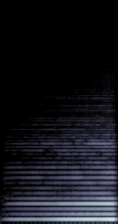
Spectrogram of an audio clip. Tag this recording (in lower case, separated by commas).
bowed string instrument, music, musical instrument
